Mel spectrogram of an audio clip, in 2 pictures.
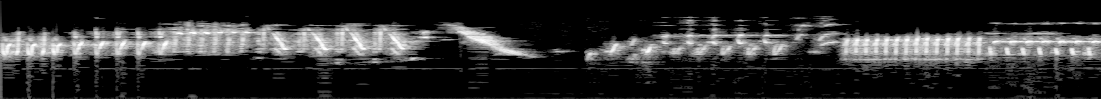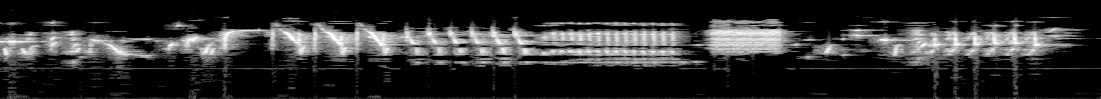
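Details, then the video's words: European goldfinch, Indonesian tutor recording of the 'ngrool tembak' song style: rapid liquid twittering, buzzy trilled runs and quick downslurred whistles in dense bursts, with brief pauses between phrases. "burung goldfinch tipe ngrool tembak"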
